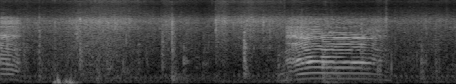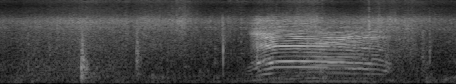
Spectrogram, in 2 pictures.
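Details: Garut sheep during the birth of triplets to a ewe, two nasal, quavering bleats a few seconds apart over a steady background hiss, with faint clicks and handling noises.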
